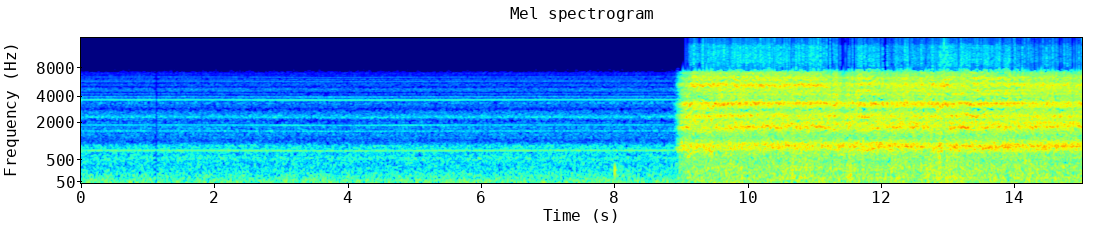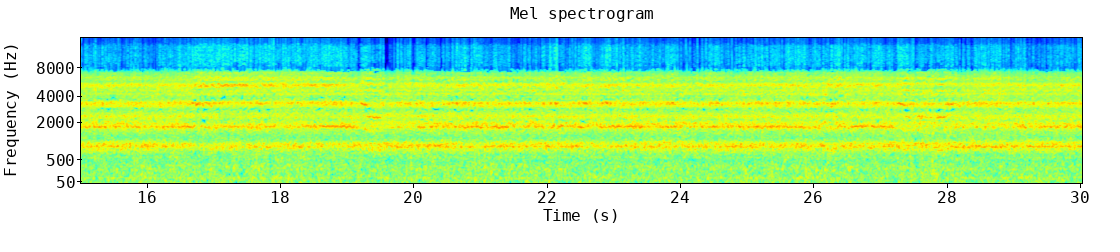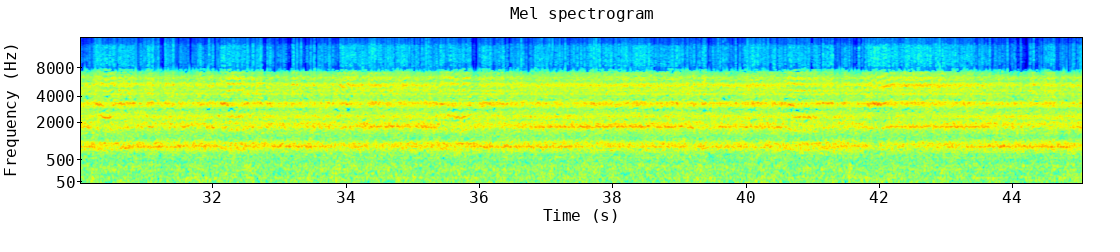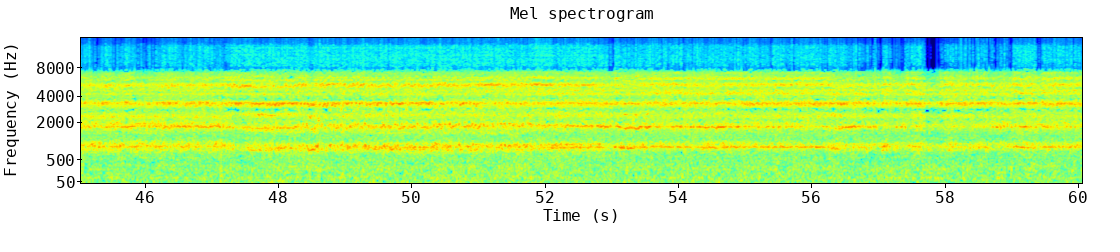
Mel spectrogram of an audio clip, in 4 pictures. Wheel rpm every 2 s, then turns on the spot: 0, 0, 0, 0, 160, 230, 230, 230, 230, 230, 240, 230, 230, 220, 230, 230, 230, 230, 230, 230, 230, 230, 230, 220, 210, 220, 230, 230, 230, 230.
none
